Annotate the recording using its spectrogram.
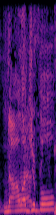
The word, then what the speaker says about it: knowledgeable: That's knowledgeable. – Knowledgeable. That's a silent K word.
